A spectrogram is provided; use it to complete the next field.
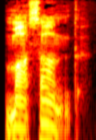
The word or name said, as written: मासांत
